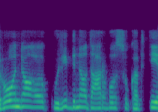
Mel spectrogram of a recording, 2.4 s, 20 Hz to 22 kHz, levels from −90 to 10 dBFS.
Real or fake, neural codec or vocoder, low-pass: fake; codec, 16 kHz, 0.8 kbps, ZipCodec; 7.2 kHz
